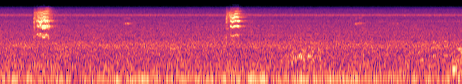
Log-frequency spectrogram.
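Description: Two short, harsh screeching calls about four seconds apart from an unidentified bird calling at dusk, which the recordist suspects is a juvenile owl. A steady thin high whine runs underneath.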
